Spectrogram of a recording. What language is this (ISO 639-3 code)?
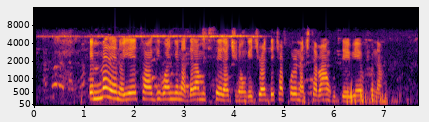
lug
